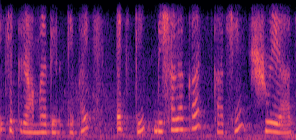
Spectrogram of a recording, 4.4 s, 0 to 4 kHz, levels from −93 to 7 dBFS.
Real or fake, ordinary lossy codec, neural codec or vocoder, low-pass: fake; Opus, 16 kbps; codec, 16 kHz, 2 kbps, X-Codec, HuBERT features, trained on general audio; 3.6 kHz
